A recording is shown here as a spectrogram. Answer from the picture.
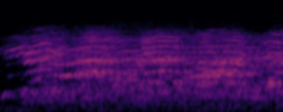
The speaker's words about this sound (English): Well, I'm pretty sure that the kids shouted louder than all of you.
